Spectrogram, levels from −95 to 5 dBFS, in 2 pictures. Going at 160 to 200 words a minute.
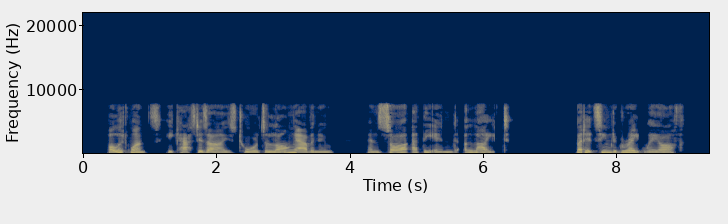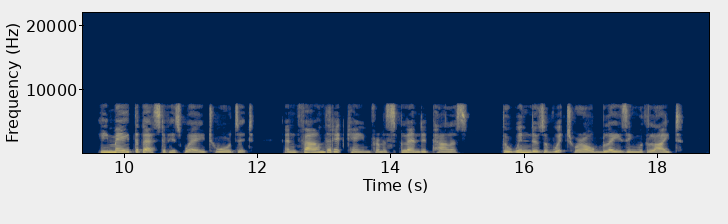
Yes: average, 165 wpm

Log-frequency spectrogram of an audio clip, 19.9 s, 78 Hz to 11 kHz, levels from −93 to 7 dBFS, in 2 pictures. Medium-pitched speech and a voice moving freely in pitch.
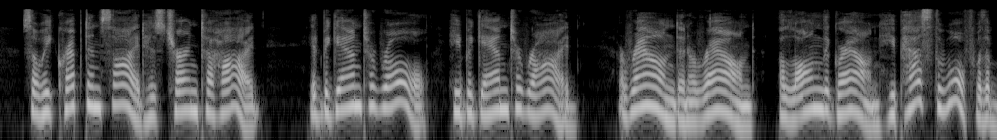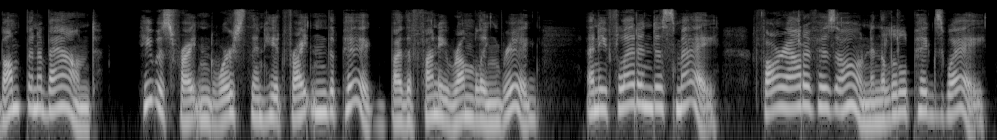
No: high, 210 Hz; wide, 6.4 semitones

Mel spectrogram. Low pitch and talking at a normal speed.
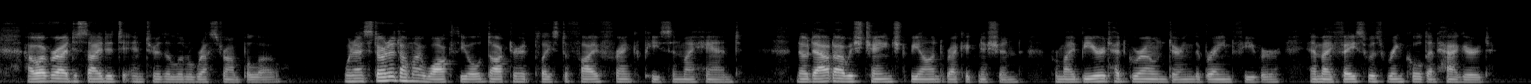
Yes: low, 125 Hz; average, 195 wpm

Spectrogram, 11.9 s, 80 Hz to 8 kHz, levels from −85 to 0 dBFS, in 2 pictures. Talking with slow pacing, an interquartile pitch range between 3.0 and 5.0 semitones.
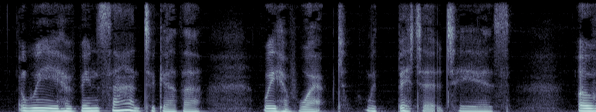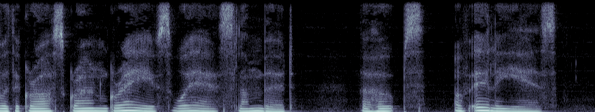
No: slow, 115 wpm; narrow, 2.6 semitones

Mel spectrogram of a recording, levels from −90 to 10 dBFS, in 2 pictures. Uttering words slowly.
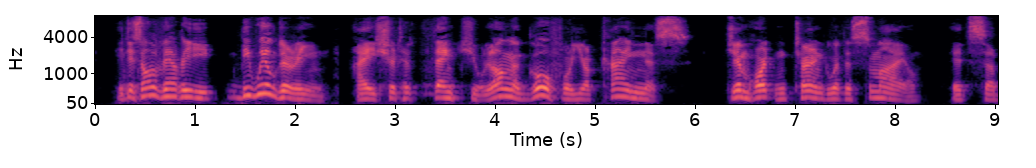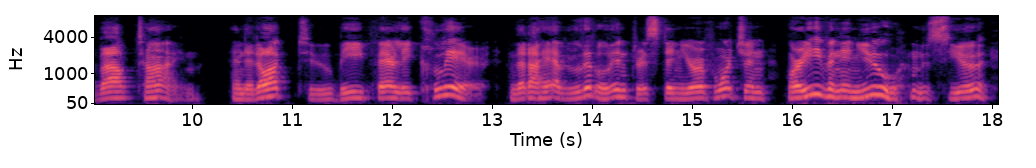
No: average, 145 wpm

